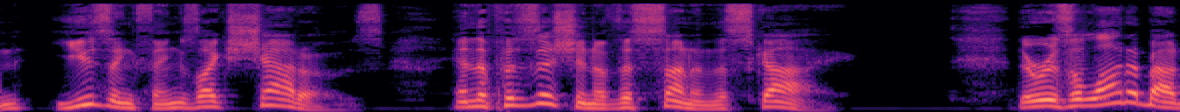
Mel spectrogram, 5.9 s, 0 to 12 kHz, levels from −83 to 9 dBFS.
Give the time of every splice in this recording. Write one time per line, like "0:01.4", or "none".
none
